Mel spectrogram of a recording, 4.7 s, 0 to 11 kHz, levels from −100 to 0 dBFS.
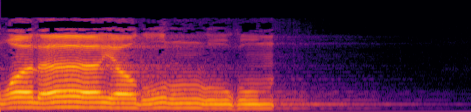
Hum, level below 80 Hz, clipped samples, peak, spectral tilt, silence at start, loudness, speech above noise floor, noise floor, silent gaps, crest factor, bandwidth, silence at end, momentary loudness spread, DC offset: none; -68 dBFS; under 0.1%; -2 dBFS; -6 dB/octave; 0 s; -18 LUFS; 53 dB; -70 dBFS; none; 18 dB; 6.6 kHz; 2 s; 11 LU; under 0.1%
